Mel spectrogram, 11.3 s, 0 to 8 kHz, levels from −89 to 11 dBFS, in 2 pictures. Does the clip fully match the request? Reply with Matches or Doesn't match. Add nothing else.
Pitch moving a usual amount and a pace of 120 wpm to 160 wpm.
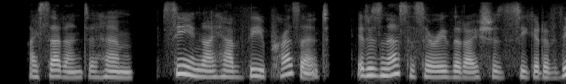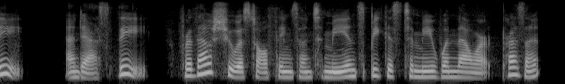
Doesn't match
